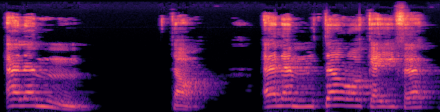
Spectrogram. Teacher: You'll pronounce meme very clearly without any ghunna, without any stopping, without any extension. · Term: izhar clarification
